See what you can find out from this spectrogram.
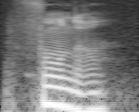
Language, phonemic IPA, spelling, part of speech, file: French, /fɔ̃dʁ/, fondre, verb, Fr-fondre.ogg
- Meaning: 1. to melt, melt down, smelt 2. to melt 3. to melt away, waste away 4. to dwindle; to diminish 5. to blend in, blend into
